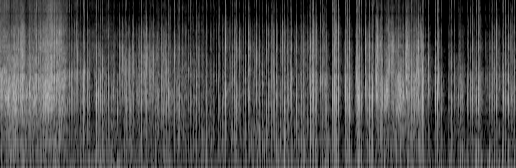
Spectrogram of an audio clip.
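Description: Long black nails tap and scratch the cloth spines of a stack of red cloth-covered hardcover books. The sound opens with a steady, bright scratching, then turns into quick, dry, papery taps with short rasping strokes, with no low rumble.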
